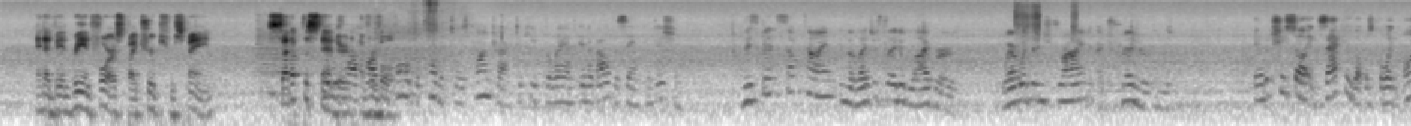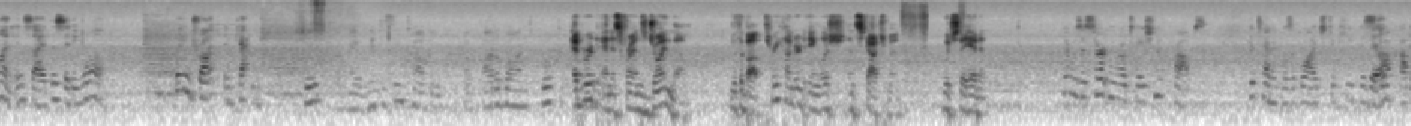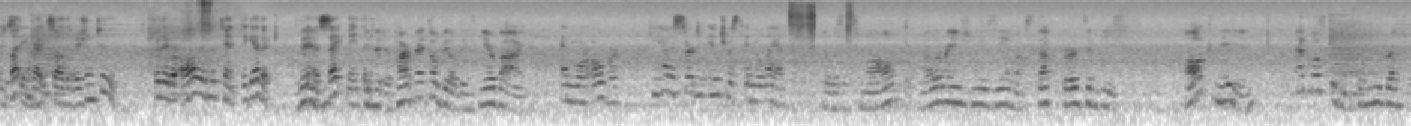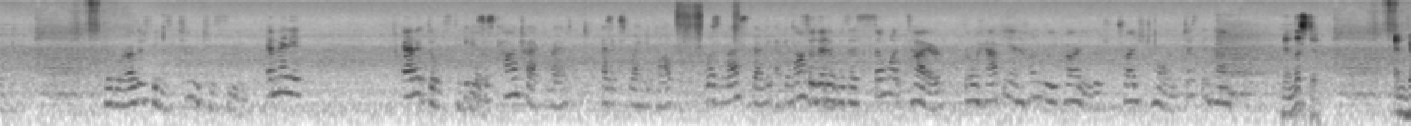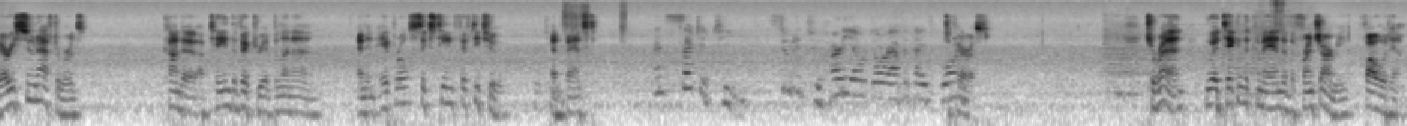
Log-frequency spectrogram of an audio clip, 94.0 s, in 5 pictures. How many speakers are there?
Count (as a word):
four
